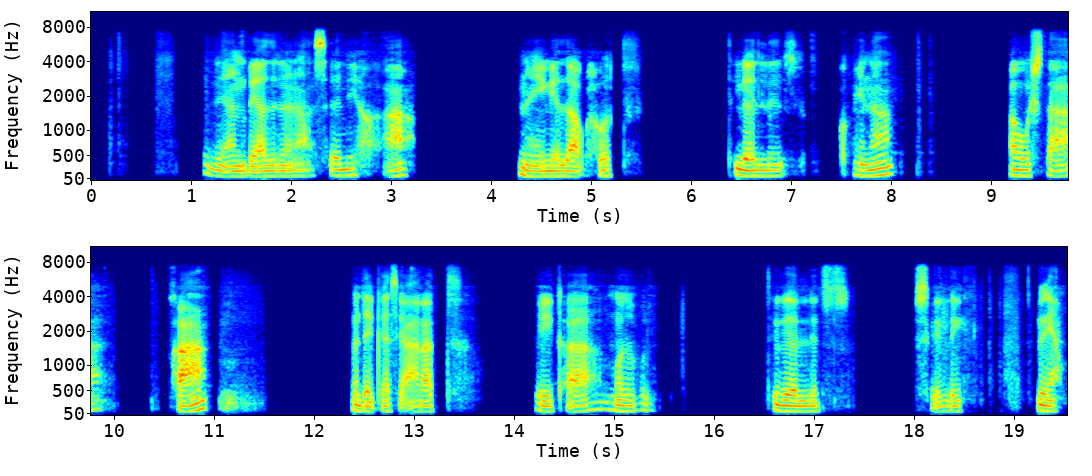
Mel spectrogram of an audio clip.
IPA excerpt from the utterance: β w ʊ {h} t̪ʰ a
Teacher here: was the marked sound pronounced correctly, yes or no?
no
